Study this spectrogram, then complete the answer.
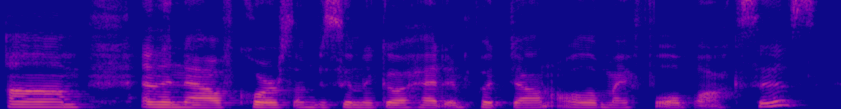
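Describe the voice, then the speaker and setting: A young woman from the Philippines, whose first language is Tagalog, narrates a planner-decorating video from home as a planner vlogger. Her voice sits a little low and she talks slightly fast, in a relaxed, rambling way with lots of fillers and restarts.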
